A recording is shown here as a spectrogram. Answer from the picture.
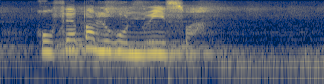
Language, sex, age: Southern Sotho, female, 18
